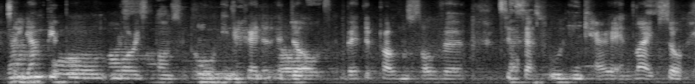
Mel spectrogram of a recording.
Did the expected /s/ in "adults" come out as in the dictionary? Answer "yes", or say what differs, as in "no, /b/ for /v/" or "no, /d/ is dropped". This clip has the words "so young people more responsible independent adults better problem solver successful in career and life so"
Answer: no, /s/ is dropped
